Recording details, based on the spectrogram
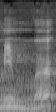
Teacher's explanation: Makanya karena ada nunnya pada di situ, mim yang keduanya harus dibaca gunnah, didengungkan untuk mengganti huruf nun. Makanya ada tasdid di situ.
